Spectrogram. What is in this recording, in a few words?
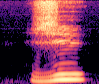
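"zhi", syllable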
